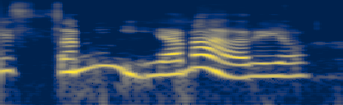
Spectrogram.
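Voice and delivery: high, exaggerated Italian accent impression. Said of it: "I can't do that accent".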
